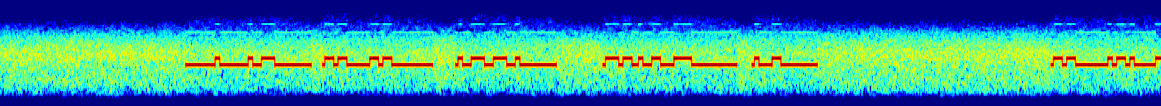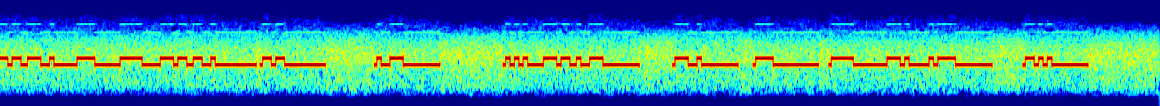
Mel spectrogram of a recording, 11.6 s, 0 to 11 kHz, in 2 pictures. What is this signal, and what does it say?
TTY/TDD text telephone tones (45.45 baud Baudot), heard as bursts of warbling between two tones, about 400 Hz shift, 1600 Hz centre, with phone line noise. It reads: ALLAN WOULD NOT PLAY ANOTHER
